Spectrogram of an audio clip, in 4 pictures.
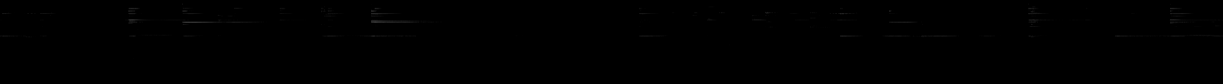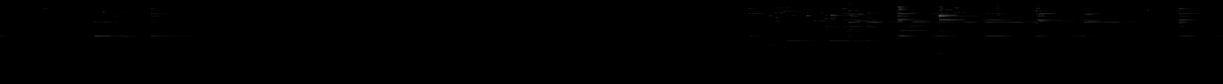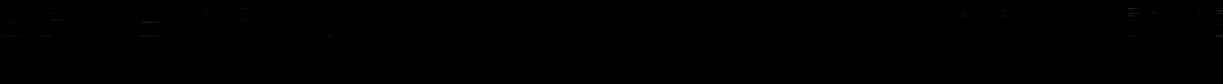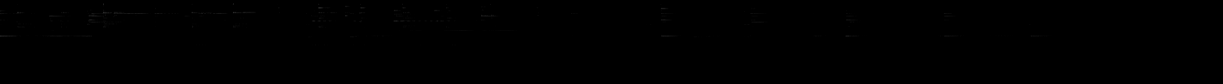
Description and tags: Key Chimes 02 Light-Shake
Close-mic of a chime bar made from various size house keys, lightly shaking the stand. This was recorded with high quality gear.
Schoeps CMC6/Mk4 > Langevin Dual Vocal Combo > Digi 003
chimes, jingle, keys, sparkle, spell, ting, tinkle, tinkles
